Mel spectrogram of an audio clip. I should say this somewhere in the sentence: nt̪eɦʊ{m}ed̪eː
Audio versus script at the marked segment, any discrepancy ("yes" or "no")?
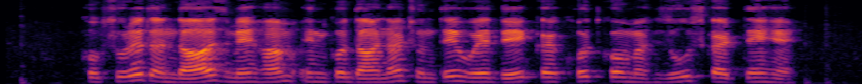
yes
